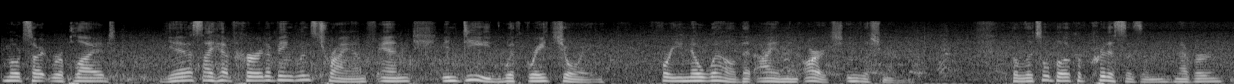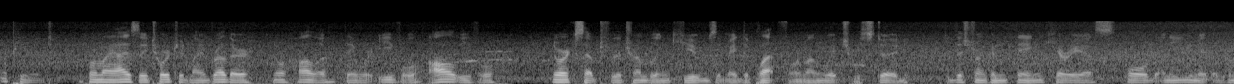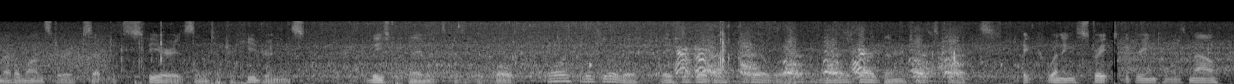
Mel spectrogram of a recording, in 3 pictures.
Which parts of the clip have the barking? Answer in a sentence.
The barking can be heard from 7.7 to 10.2 s and from 31.4 to 34.4 s.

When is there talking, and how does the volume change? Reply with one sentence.
You can hear the talking from 0.0 to 36.9 s, getting quieter.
